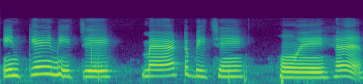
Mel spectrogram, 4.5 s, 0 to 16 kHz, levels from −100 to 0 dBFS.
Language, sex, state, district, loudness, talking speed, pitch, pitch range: Hindi, female, Punjab, Fazilka, -13 LUFS, 80 wpm, 235 Hz, 225-260 Hz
